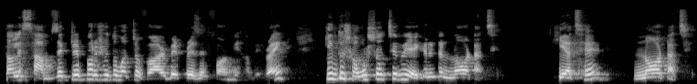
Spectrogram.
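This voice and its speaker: A man's voice: sits high, big pitch swings, fast. A man with a Bangladeshi accent teaching a grammar lesson step by step, asking questions, repeating key points and mixing in English terms. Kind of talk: exam-prep grammar lesson, explaining step by step.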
